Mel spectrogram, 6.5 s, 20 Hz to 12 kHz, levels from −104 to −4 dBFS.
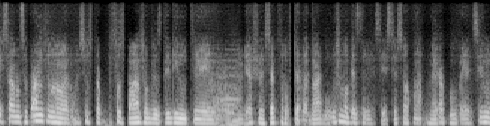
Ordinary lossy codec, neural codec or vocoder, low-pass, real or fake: MP3, 96 kbps; codec, 44.1 kHz, 0.9 kbps, DAC; 10.8 kHz; fake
